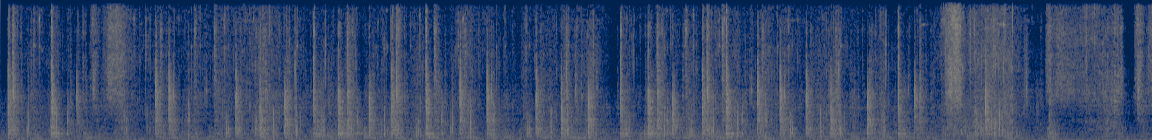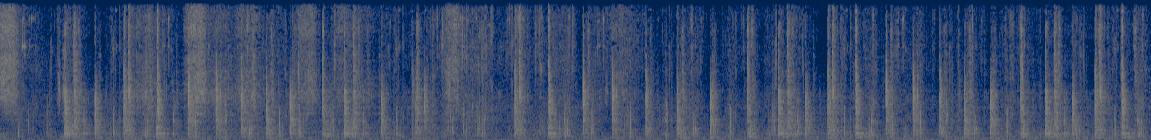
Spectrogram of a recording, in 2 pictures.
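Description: Footsteps clang quickly on metal grating.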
